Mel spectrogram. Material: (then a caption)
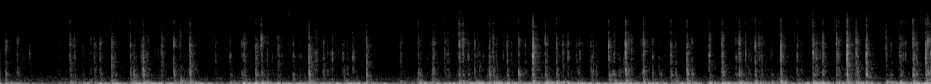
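Plastic. Fast typing with long nails and fingertips on a full-size plastic backlit computer keyboard produces a rapid, continuous stream of sharp, bright clicks and taps. The clacks sit over a steady low rumble that dominates the overall sound.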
